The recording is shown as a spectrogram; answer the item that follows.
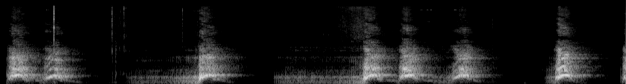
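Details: A Great Dane gives deep, booming barks in uneven bursts, some doubled, with low rumbling between, reacting fearfully to a measuring tape held by its owner.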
